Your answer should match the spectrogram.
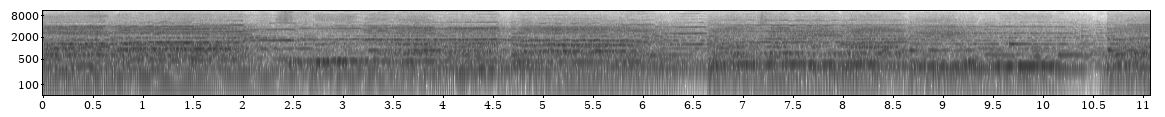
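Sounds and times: choir singing a hymn: 0:00.0 - 0:11.0.

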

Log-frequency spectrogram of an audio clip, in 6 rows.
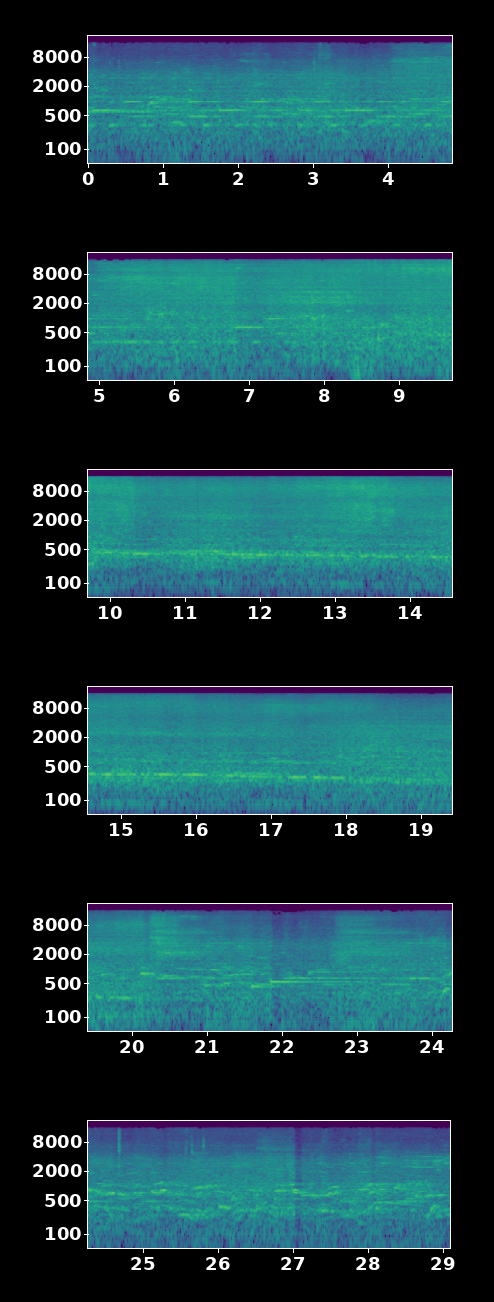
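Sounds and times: electric train arriving: 0:00.0 - 0:29.0.

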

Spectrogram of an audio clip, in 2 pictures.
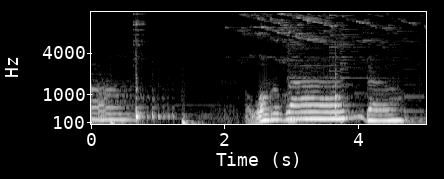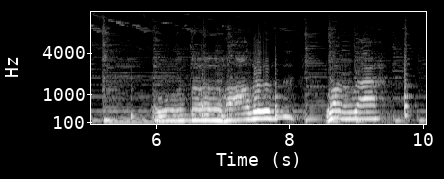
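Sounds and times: acoustic guitar: 0:00.0 - 0:10.0
light hand percussion: 0:00.3 - 0:08.1.

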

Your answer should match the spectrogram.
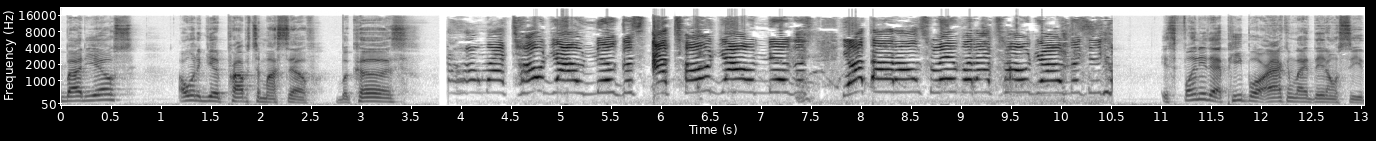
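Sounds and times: girl singing: 0:03.9 - 0:10.6.

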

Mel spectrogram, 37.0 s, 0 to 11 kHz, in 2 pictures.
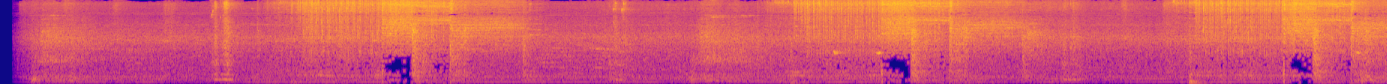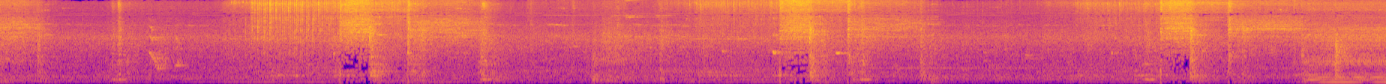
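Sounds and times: machine clatter and hiss: 0:00.2 - 0:36.9.

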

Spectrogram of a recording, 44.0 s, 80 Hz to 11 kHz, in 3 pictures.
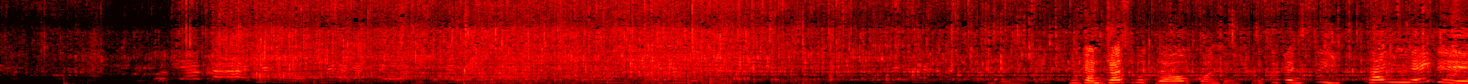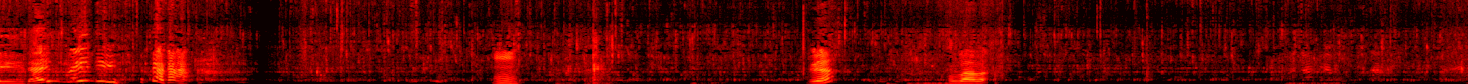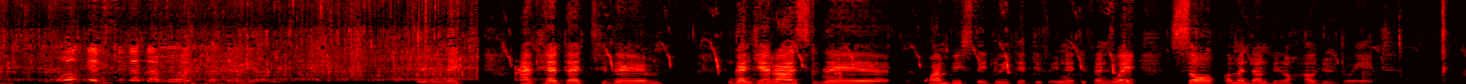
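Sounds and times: liquid pouring and trickling: 0:00.0 - 0:34.2.

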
